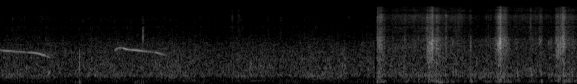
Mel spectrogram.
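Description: A bird calls twice, each a single thin whistled note falling in pitch. From about four seconds in, boots crunch through snow in steady footsteps, about two a second, louder than the calls.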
